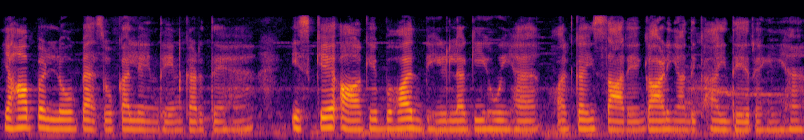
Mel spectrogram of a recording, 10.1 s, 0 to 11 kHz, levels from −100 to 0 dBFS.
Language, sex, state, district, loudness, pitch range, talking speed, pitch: Hindi, female, Uttar Pradesh, Etah, -29 LUFS, 165-180 Hz, 135 wpm, 175 Hz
